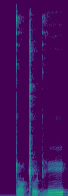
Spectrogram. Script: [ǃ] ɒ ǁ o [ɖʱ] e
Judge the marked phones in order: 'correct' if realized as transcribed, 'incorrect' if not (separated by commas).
incorrect, correct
